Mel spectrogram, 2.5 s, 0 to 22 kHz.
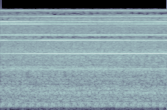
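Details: GM 3400 engine after a gasket change: loud steady roar with high whistling tones, seeming to come from the right side of the engine; owner suspects a loose exhaust, cause not confirmed.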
